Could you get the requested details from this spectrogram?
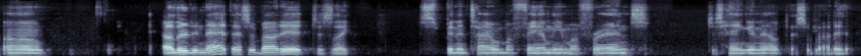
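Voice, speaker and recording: A man's voice: on the low side, a little slow, gravelly, long pauses, dry recording. A young man from the Chicago area, a college football player, chatting casually and laid-back as a guest. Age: young adult. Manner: relaxed, laid-back, trails off softly. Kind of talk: casual interview chat.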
